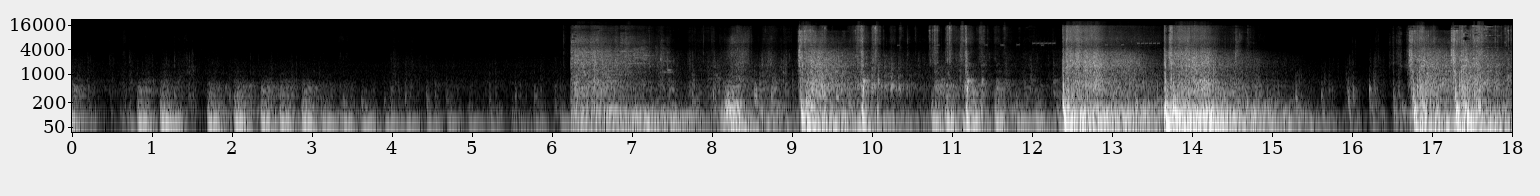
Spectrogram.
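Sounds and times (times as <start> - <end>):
shotgun blasts: 9.1 - 10.4, 12.4 - 14.9.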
